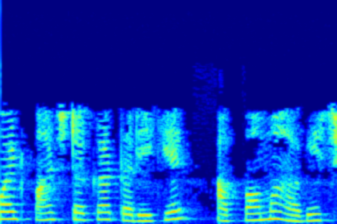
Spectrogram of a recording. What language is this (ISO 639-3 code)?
guj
